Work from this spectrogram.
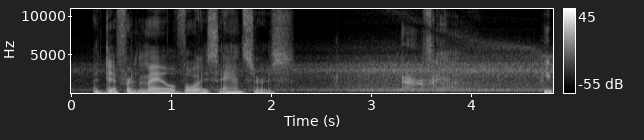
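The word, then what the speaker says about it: Ervin: A different male voice answers, "Irving." He pronounces it as one does in Hungarian or in German, with the E as in extraordinary and not as in earth.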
